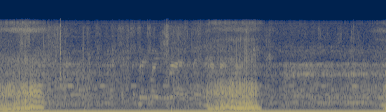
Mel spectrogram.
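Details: Loud, low, rumbling snores on the in-breath, said to shake the walls, two in under eight seconds with quiet pauses between; heavy snoring.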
